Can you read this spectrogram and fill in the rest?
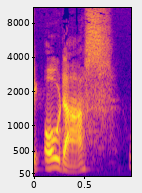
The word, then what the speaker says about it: hodos: Or sometimes the H you could actually not pronounce and just say odos.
